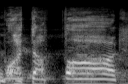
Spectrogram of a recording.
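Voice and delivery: yell, pitched very high. Telling a golf story, the speaker acts out a man yelling at players behind; retelling a stranger's yell. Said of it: "he's like yelling at the guys behind us".

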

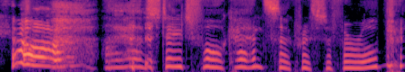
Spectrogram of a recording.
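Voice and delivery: very high, slow, drawn-out dying cartoon bear voice. Telling Christopher Robin about being ill: dying Winnie the Pooh voice. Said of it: "Winnie the Pooh dying".

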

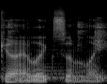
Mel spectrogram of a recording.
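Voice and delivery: low, whispered, timid, hesitant mumble. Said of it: "be like".

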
